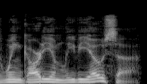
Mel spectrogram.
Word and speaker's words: wingardium leviosa: Remember, with a flick and a swish of the wand, the incantation is wingardium leviosa with the final syllable prolonged.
